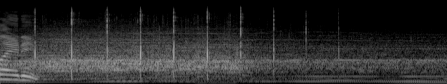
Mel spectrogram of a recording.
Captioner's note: audience applauds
